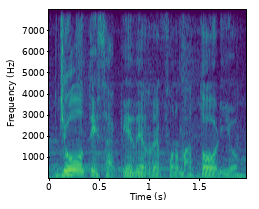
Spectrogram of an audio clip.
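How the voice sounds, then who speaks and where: An actor playing a bossy, exasperated political adviser, insistent and sarcastic, in a comic radio play. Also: male voice, mid-range voice, lively intonation, normal speed, faint music behind, lightly acted. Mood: indignant. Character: exasperated, cynical male political adviser and fixer.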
